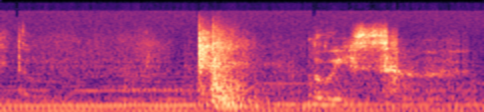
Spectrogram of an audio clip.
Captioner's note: door shuts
